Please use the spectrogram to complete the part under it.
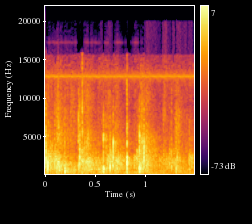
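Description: Applause at a robotics competition grand finale, a quiet, steady patter of clapping from a small audience with sharper individual claps standing out.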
